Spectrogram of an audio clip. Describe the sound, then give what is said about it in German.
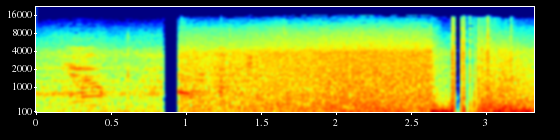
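A roaring, rumbling rush of noise builds steadily, then several sharp blasts crack through it in quick succession near the end, as explosions bring down dams on the Elwha River, USA, at the start of their removal in 2011. “Mit einem großen Knall. Oder besser gesagt, gleich mehrere Explosionen.”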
